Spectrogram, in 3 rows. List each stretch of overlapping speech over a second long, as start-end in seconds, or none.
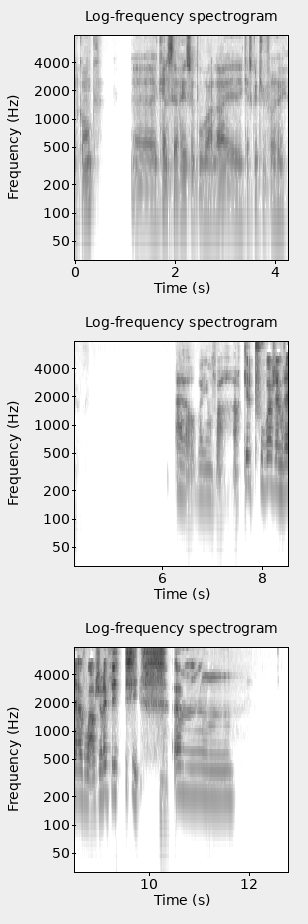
none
